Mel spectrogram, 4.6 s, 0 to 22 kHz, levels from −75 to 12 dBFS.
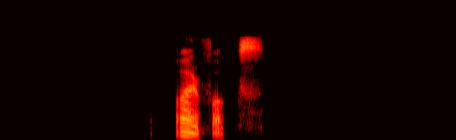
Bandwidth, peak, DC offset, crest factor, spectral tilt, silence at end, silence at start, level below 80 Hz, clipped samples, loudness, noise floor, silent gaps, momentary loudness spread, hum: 7.6 kHz; -8 dBFS; under 0.1%; 26 dB; -2.5 dB/octave; 1.95 s; 1.8 s; -72 dBFS; under 0.1%; -25 LUFS; under -90 dBFS; none; 10 LU; none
